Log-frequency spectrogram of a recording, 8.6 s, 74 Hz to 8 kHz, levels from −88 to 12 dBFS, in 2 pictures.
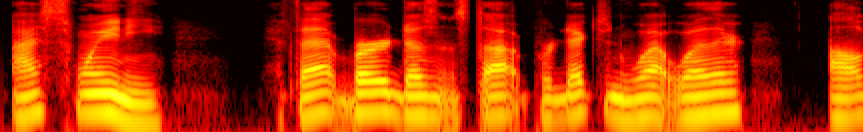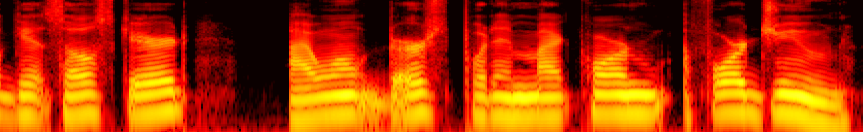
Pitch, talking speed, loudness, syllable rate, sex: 130 Hz, 160 wpm, -18 LUFS, 4.3 syllables/s, male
